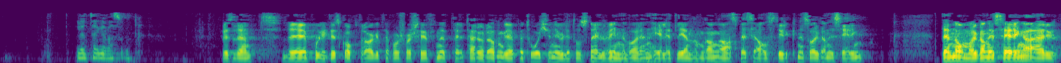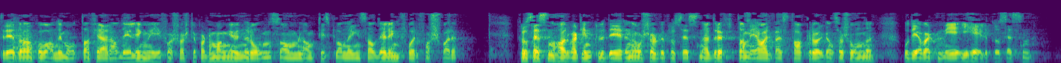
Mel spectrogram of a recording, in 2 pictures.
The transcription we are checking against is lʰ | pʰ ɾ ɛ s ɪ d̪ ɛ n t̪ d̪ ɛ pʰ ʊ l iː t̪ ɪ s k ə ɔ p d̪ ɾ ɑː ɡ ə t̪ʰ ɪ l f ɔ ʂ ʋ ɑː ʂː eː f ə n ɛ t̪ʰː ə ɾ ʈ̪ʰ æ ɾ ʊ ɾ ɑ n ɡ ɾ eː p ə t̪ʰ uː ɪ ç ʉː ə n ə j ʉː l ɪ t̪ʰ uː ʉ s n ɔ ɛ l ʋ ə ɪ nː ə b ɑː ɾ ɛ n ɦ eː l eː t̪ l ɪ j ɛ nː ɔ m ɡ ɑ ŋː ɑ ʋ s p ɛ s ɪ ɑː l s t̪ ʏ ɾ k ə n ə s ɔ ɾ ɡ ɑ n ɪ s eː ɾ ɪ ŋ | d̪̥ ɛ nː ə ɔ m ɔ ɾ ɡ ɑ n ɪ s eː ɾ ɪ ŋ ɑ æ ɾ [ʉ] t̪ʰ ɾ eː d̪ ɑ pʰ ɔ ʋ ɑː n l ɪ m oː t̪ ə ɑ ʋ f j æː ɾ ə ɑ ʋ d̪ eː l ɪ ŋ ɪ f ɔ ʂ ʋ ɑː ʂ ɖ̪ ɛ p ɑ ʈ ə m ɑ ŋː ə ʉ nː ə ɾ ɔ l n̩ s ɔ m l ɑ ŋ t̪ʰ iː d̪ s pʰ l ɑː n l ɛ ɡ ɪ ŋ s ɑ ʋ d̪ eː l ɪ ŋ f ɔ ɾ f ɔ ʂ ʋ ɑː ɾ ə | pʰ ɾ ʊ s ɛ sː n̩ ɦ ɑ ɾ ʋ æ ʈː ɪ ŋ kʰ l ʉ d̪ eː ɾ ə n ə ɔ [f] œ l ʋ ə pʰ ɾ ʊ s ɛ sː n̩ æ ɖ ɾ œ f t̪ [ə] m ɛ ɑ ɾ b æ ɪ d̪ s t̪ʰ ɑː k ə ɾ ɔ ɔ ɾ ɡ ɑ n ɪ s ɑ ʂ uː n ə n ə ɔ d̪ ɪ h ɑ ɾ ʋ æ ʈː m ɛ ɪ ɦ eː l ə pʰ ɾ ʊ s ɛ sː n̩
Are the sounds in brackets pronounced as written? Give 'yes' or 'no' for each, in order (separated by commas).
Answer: no, no, no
